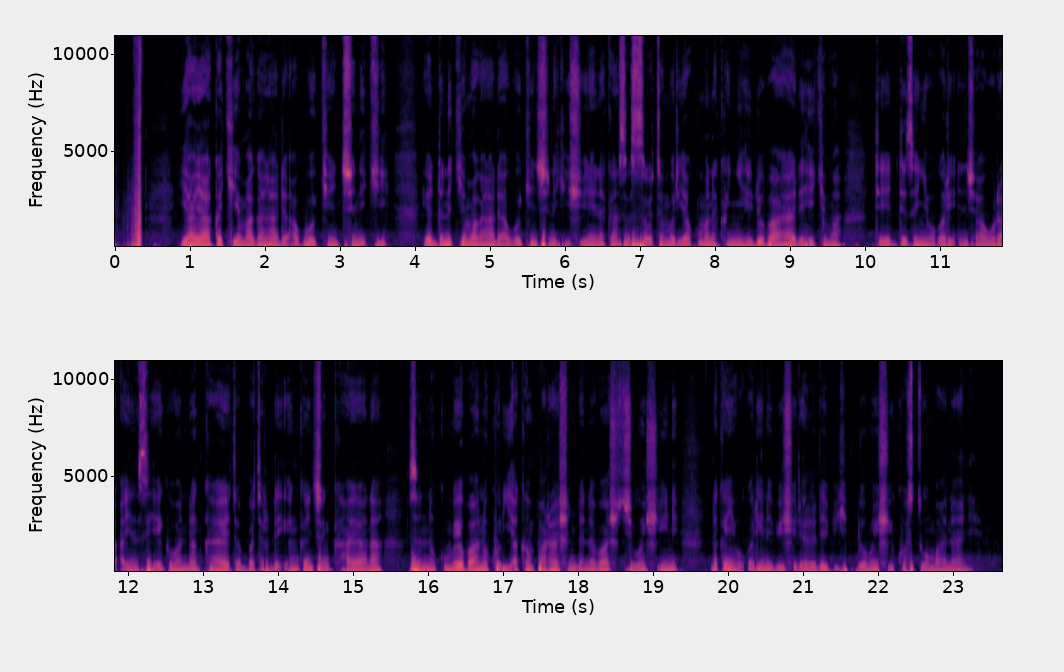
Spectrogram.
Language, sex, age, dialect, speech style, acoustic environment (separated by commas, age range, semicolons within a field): Hausa, male, 25-34, Nigeria - Kano, happy, nature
